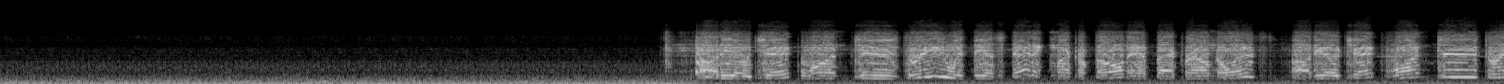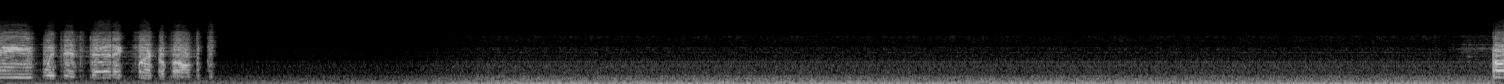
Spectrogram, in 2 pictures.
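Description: Steady vehicle-cabin hum, then from about seven seconds in roughly ten seconds of a man's voice received over a CB radio's external speaker, thin and band-limited, a microphone audio-check transmission. The voice cuts off and the hum returns.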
